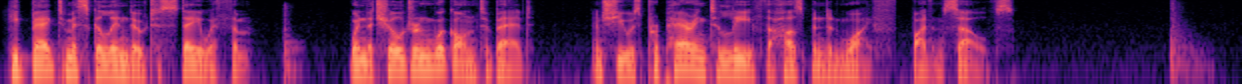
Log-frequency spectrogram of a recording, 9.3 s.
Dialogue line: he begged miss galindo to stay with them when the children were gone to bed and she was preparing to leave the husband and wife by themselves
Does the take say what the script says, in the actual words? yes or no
yes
